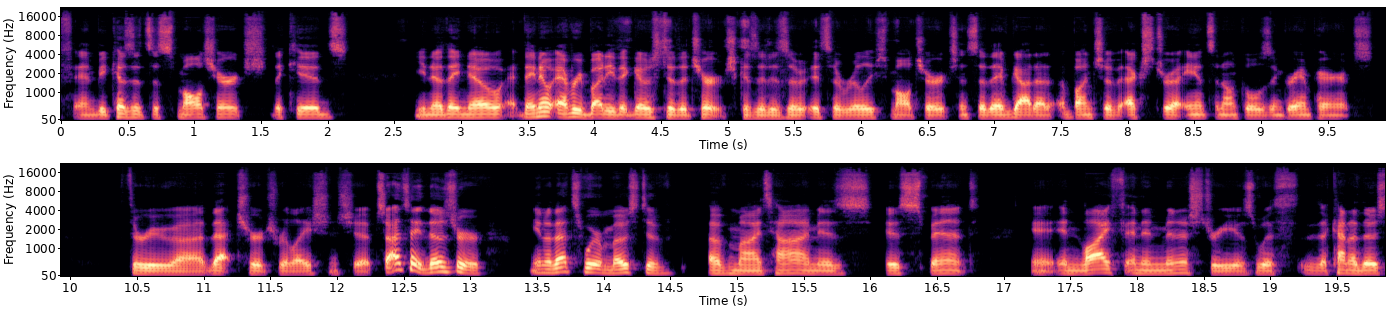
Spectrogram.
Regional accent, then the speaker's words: Virginia, United States; also born or lived in Arkansas, United States; But primarily, I grew up in Northern Virginia near the Washington D.C. area because of that, and then we eventually moved back to uh, the south to Arkansas near where some of his his and my mom's family are.

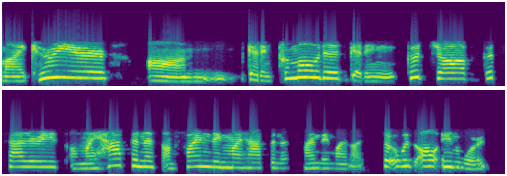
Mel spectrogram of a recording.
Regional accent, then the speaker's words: Beirut, Beirut Governorate, Lebanon; moved away as an adult; also born or lived in Paris, France / United States; now in Dubai, United Arab Emirates; I was born in Beirut, Lebanon in 1968 and went to Paris to start an architecture school uh, when I was 18

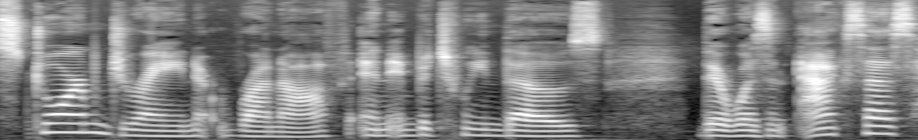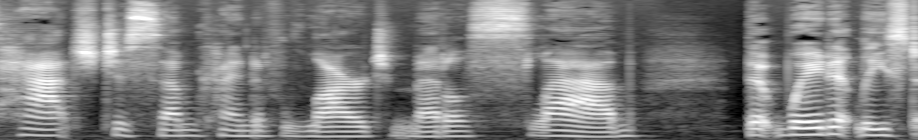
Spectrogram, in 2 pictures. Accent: Muncie, Indiana, United States; I grew up in Muncie, Indiana.

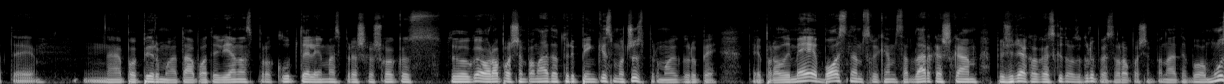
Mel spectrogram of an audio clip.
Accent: Kaunas, Kaunas County, Lithuania; Pagrindinė, aš e, kaip kaunietė suprantu, kad Vilniuje yra šiuo metu viena problema per siauros gatvės.

